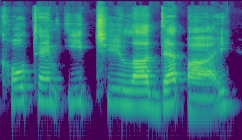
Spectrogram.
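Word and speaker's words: Kootenichela deppi: really the 505 million year old fossil called koteni chilla deppy pronounced koten ichila depai which is a distant ancestor of lobsters and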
